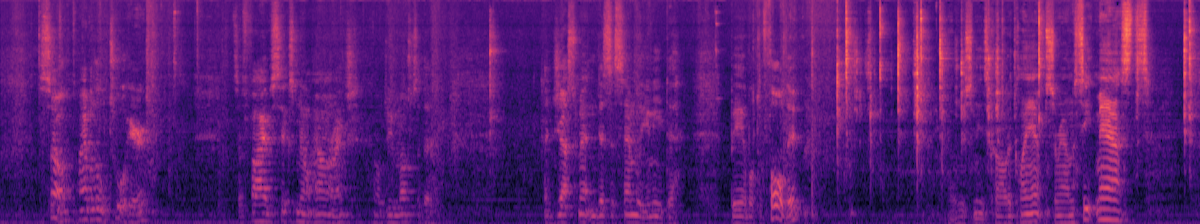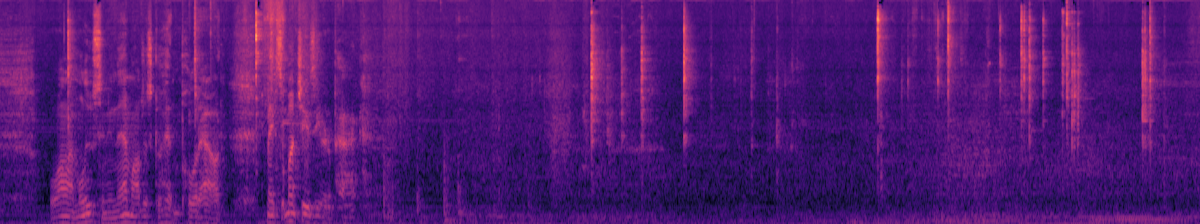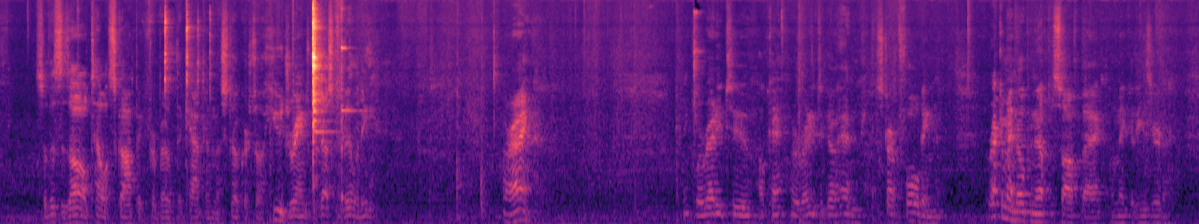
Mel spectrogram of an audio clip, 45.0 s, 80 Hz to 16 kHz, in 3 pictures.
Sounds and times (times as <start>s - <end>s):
Speech: 0.5s - 2.0s, 2.9s - 5.5s, 6.8s - 10.1s, 11.8s - 14.4s, 15.6s - 19.7s, 30.5s - 34.8s, 36.3s - 36.8s, 38.5s - 44.7s.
